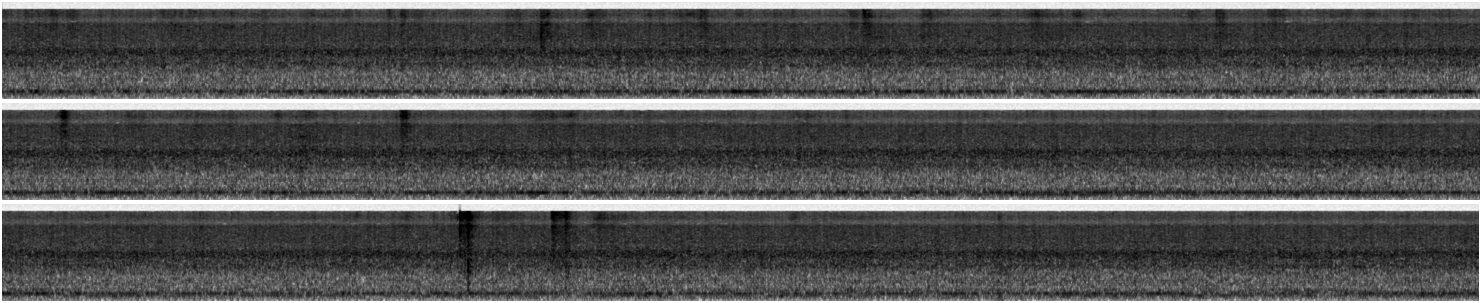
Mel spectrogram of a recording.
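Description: Steady machine hum: two low tones over an even hiss.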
